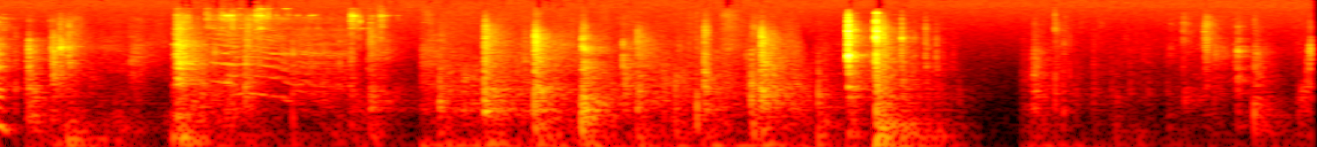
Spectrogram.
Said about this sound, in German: Nachdem Bob im Erdgeschoss des Gäste-WC betreten hatte, vernahm er hinter der Tür plötzlich Schritte und erstarrte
